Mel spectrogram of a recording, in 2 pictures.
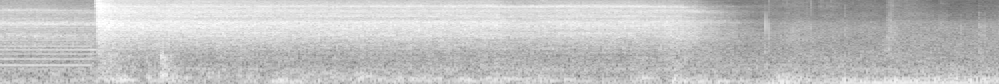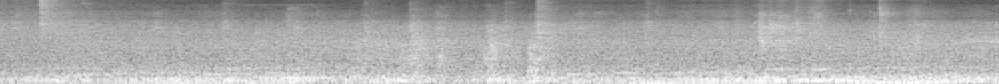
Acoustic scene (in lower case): bus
